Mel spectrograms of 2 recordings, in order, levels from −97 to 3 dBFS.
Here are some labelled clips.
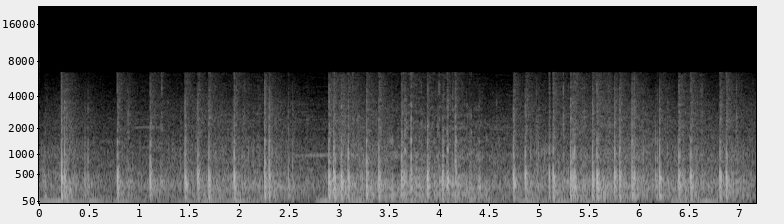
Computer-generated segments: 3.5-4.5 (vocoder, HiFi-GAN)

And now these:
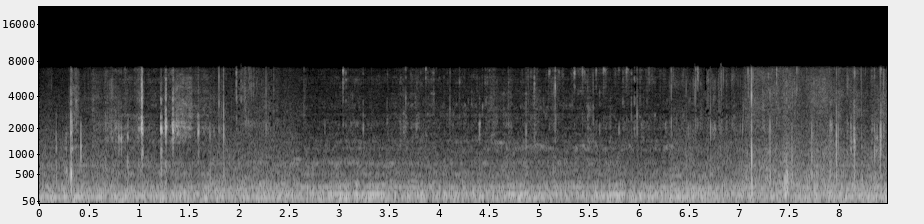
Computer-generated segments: 0.8-1.7 (vocoder, HiFi-GAN); 2.6-6.3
